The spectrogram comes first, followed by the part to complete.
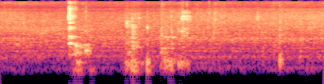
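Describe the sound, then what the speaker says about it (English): Pork stirred in a hot frying pan, with a sharp clink near the start followed by soft scraping stirs and light sizzle, close and moderately quiet with no talking. "Just keep stirring your pork as you go as well."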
